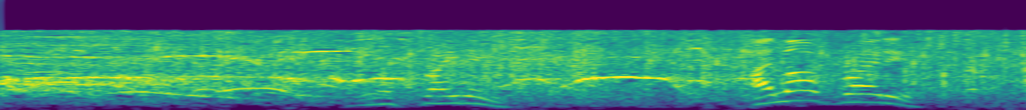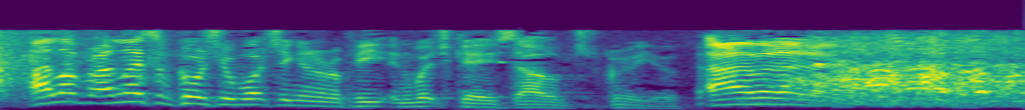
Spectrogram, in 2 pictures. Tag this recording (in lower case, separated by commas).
narration, speech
